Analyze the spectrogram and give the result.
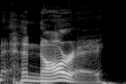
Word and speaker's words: Henare: United Empire, Aaron Henare. Is that how you pronounce that? – Yes, I believe so.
